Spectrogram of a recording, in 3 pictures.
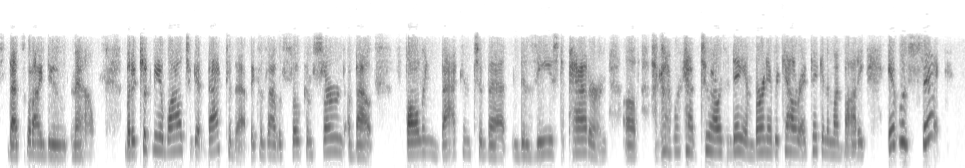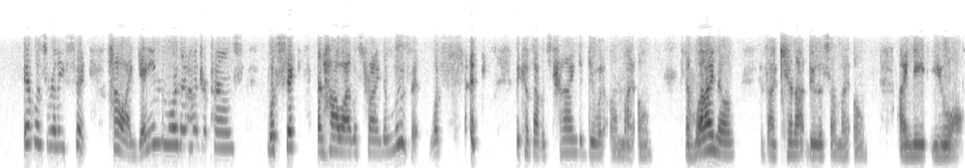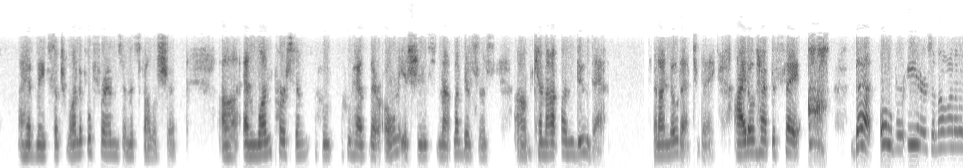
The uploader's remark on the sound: Qualification from the 100 Pounders Phone Meeting.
